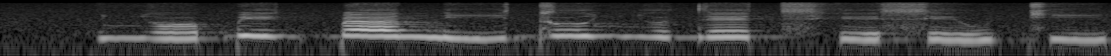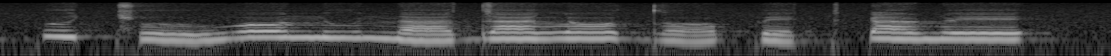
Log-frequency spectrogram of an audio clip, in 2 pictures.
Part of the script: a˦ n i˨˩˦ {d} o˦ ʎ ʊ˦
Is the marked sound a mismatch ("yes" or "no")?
no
